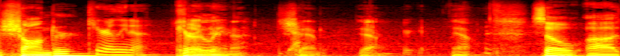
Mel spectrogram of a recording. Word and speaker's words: Karolina Shander: to clarify that and uh her name is Carolina shander right did I pronounce that right shander Carolina Carolina shander yeah good yeah so uh tonight we're gonna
